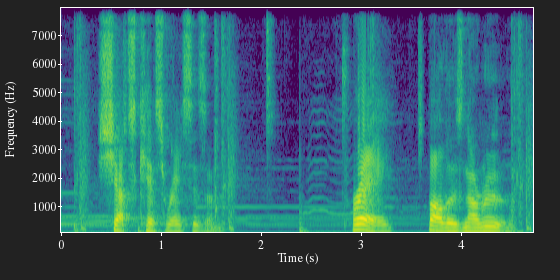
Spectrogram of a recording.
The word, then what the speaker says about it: Naru: Prey follows Naru, a Comanche rhymes with raw, who is repeatedly told she's better than everyone else in her community at everything except hunting.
